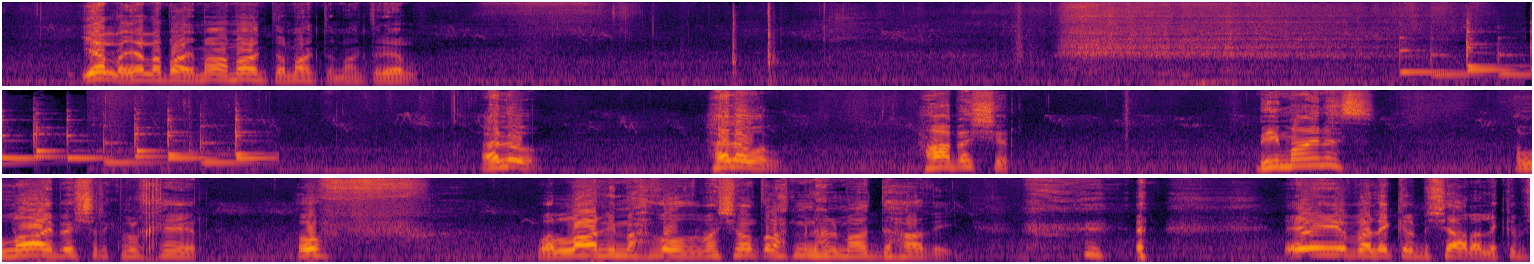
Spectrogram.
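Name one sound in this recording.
A young man talks on a phone close by, calmly.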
